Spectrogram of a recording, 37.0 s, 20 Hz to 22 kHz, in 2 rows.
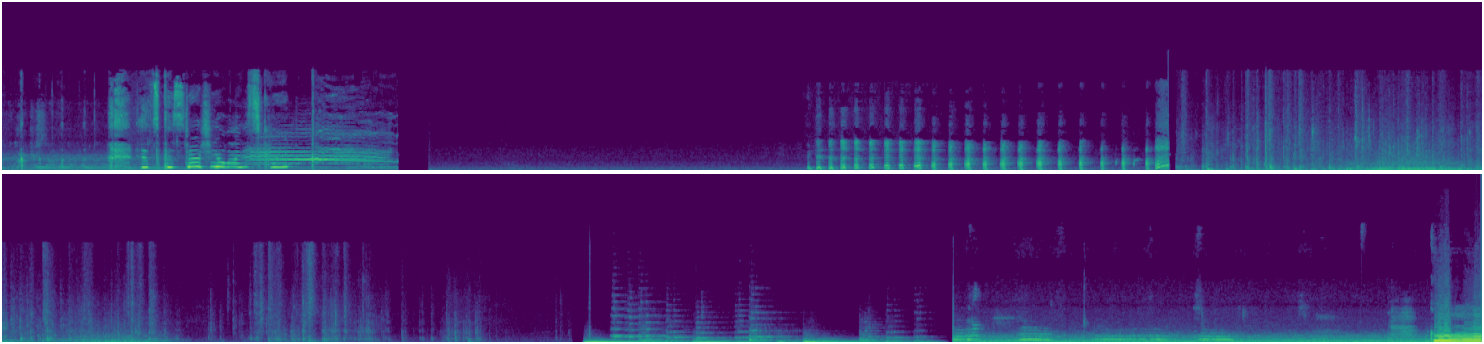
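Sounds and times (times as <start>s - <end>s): rustling and scuffling: 14.7s - 25.6s.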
